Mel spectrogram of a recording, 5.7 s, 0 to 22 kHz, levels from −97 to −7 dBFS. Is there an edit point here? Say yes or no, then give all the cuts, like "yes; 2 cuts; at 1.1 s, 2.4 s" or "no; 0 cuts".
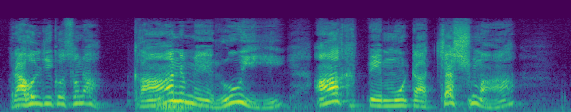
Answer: yes; 1 cut; at 1.3 s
